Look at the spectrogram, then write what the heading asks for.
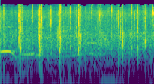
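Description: Audience applause at a fan convention: a crowd clapping in a brisk, fairly regular patter of sharp claps, moderately loud and continuous throughout.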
